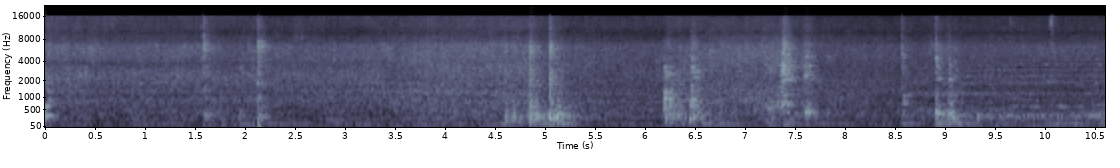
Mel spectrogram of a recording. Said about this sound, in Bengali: লবণ হলুদ দিয়ে এটাকে একটু ভালো করে ভাজা করে নিবে।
